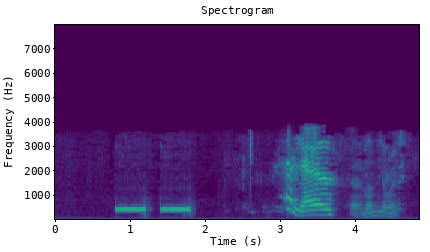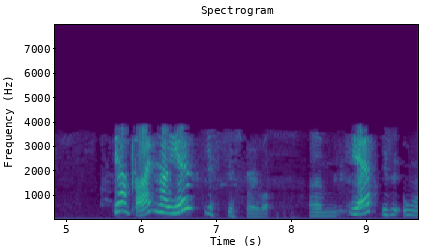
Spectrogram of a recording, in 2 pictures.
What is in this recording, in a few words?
Voice Call With Mum; This Call Is Being Recorded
